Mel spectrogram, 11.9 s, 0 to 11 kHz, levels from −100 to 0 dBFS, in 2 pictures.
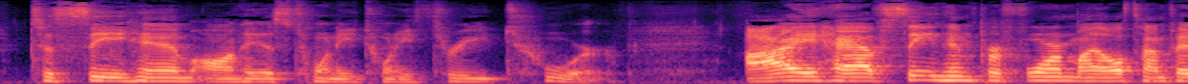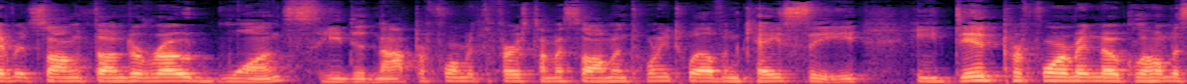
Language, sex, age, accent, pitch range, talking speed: English, male, 30-49, American, 115-140 Hz, 200 wpm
